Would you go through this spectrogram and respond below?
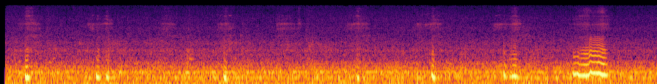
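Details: Sleeping Chihuahua's gentle snoring: soft, faint snuffling snores recurring every one to two seconds over room hum, with a brief squeaky whimper near the end, as if dreaming.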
